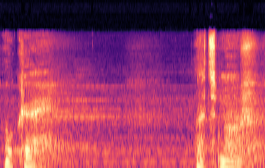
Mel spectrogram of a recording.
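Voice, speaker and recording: Man playing a low, hushed sci-fi rebel. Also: fairly even intonation, drawn-out words. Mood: urgent, questioning. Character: tense young man, human rebel guiding fugitive androids. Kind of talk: sci-fi audio drama acting.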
